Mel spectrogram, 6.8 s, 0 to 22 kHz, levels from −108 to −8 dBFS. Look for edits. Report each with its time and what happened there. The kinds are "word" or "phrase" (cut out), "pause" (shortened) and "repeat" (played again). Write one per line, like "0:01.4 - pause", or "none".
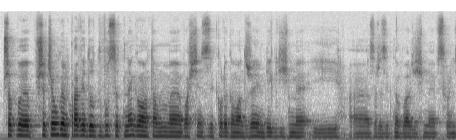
0:01.0 - word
